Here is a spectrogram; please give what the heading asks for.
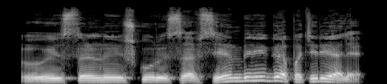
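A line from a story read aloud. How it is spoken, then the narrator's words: Sudden roar. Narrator (Russian): Неожиданно взревел Джек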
